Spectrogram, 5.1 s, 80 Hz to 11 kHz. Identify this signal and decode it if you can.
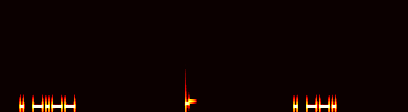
Morse code, heard as a keyed tone, about 30 wpm, 700 Hz. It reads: EY EG
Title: Top Two Letter Combinations in Words 30wpm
